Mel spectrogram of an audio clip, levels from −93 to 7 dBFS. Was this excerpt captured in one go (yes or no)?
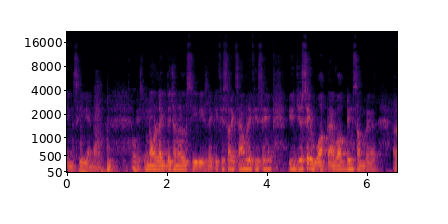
yes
